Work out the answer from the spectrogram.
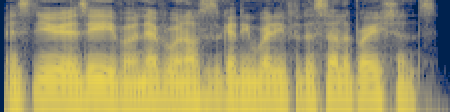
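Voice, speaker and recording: A woman reading a story puts on the voice of a gruff, stern male vampire, pushing it very low so it sounds blunt and matter-of-fact. Level in tone, rapid-fire and darkish, it's recorded close and dry with no room around it.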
